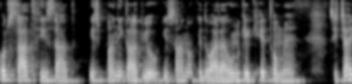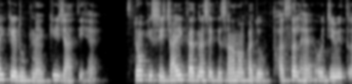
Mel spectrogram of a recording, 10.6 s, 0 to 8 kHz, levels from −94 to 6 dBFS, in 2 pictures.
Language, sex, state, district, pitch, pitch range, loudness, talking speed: Hindi, male, Bihar, Jahanabad, 140 Hz, 130-145 Hz, -19 LUFS, 195 wpm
